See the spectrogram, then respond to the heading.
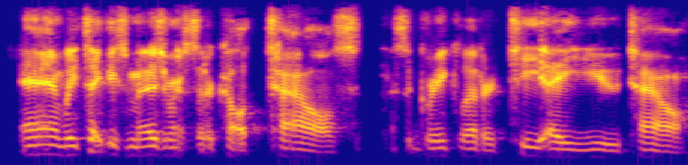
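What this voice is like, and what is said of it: Southern accent. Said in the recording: “I have a Southern accent, so it may not sound the same.”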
